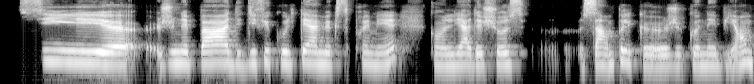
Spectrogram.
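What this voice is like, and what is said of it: Non-native accent speaking French. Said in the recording (French): “quand ils il entend mon accent”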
